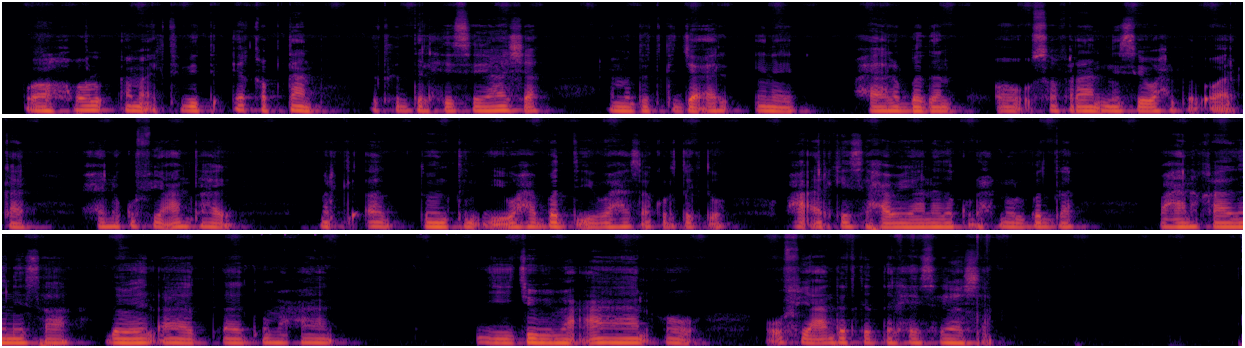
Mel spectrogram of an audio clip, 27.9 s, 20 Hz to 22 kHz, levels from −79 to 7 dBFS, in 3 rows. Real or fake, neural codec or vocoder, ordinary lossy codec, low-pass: real; none; none; none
